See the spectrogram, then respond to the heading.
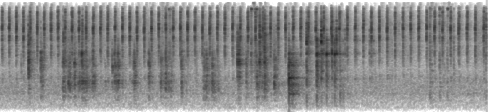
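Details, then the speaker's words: Vintage Norco bike front derailleur (two chainrings) not shifting after cable tightened; rapid ratcheting clicks as crank turns, clunk when chain finally climbs; shift hesitates, cable keeps loosening, owner wonders if it's pulling out. "see now she doesn't want to switch now she does and the cable's loose again which I'm finding seems to be happening"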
